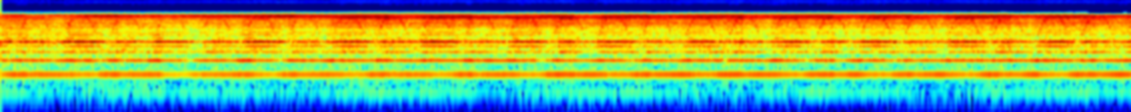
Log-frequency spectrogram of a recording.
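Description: CNC router spindle running at speed with a steady high-pitched whine, its small cutter engraving a copper plate with a scratchy hiss.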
